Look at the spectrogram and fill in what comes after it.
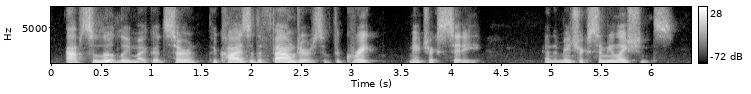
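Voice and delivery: loud, swooping voice assistant voice. Imagining asking about family history and answering in a Siri voice. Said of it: "it sounds like Siri".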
